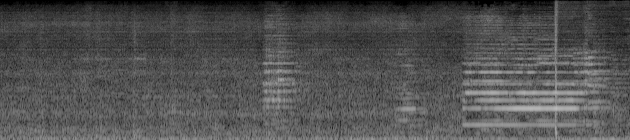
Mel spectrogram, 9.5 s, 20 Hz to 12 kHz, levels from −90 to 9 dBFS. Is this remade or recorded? remade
